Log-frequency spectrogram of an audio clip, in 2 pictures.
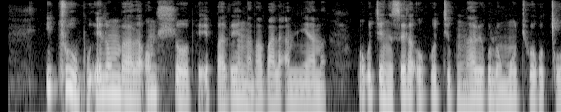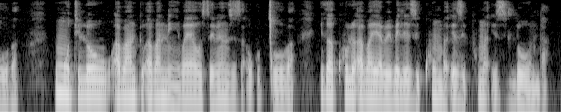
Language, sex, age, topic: North Ndebele, male, 36-49, health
